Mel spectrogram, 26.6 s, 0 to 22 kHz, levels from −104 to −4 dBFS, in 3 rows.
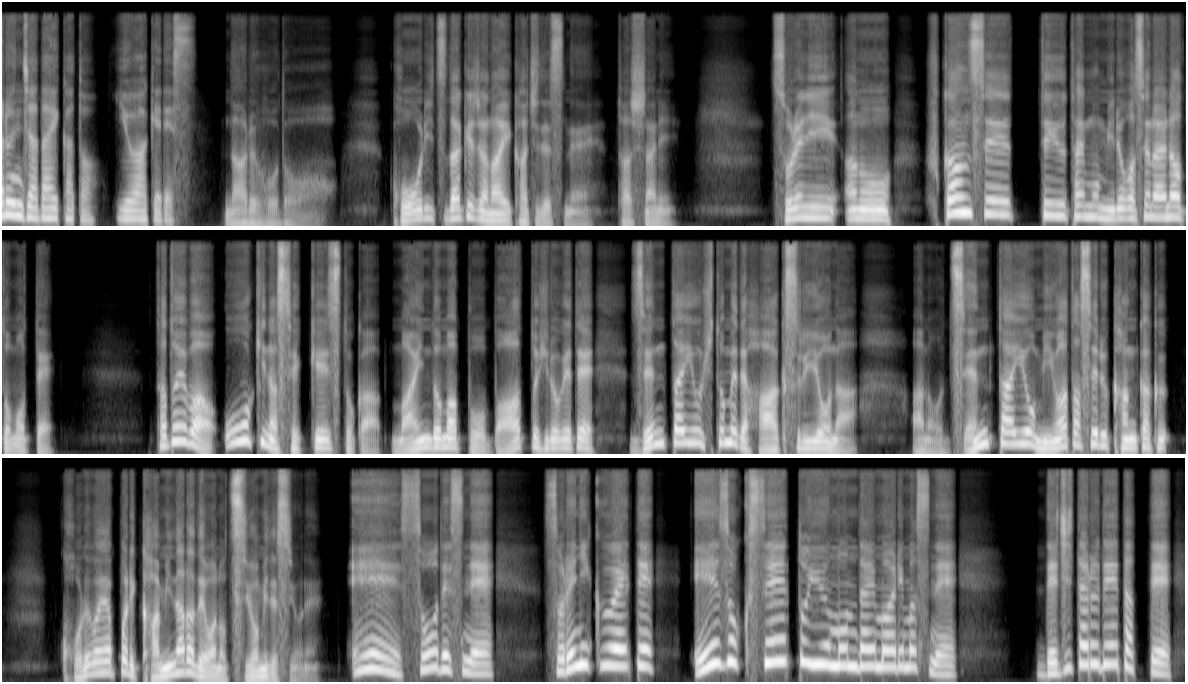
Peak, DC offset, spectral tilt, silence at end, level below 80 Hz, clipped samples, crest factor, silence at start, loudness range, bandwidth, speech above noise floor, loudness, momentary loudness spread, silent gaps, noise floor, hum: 0 dBFS; under 0.1%; -5.5 dB/octave; 0.1 s; -48 dBFS; under 0.1%; 18 dB; 0 s; 9 LU; 17 kHz; 54 dB; -18 LUFS; 17 LU; none; -72 dBFS; none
